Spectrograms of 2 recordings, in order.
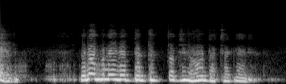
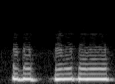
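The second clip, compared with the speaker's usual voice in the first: raised, choppy mock beeps; Morse code beeps; 5 semitones higher than usual. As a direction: tap out Morse code with your voice. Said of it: "My ear started to do Morse code".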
